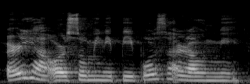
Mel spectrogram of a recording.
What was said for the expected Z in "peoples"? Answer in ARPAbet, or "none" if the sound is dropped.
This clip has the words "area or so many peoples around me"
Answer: S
